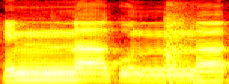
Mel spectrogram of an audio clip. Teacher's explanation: انا كنا، یہاں پر نون مشدد ہے، کننا میں نون مشدد ہے، اسی وجہ سے اسے غنہ ہوگا۔ نون مشدد اور میم مشدد میں ہمیشہ غنہ ہی ہوتا ہے تو یہاں غنہ کر کے پڑھیں گے۔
